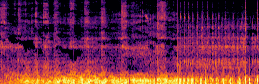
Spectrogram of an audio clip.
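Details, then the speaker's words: Old Ditch Witch trencher engine with water-contaminated fuel, cranked to pump the water out. Uneven, sputtering firing that catches and stumbles with no steady rhythm. Still a touch of water, but mostly gas now. "still a touch of water in it but it's mostly gas now"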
